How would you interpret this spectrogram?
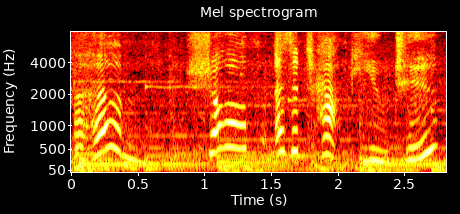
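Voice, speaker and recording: A woman's voice: extremely high pitch, sing-song, music in the background, exaggerated voice. A woman voicing a theatrical, self-important old-timer sleuth in a video game, drawing out words pompously. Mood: conspiratorial, boastful. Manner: dramatic, drawn-out, pompous. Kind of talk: game character acting.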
